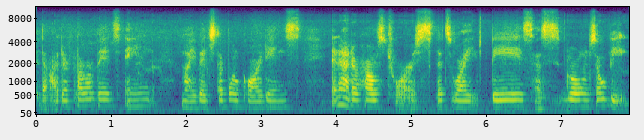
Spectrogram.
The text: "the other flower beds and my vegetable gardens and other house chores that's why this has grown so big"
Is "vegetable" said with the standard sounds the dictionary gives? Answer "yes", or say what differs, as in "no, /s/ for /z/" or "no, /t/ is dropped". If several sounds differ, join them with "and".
yes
